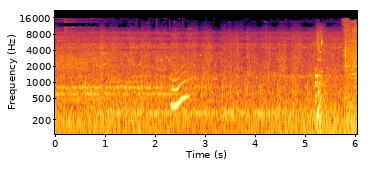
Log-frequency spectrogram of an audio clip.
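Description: Quick light footsteps patter on stone.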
